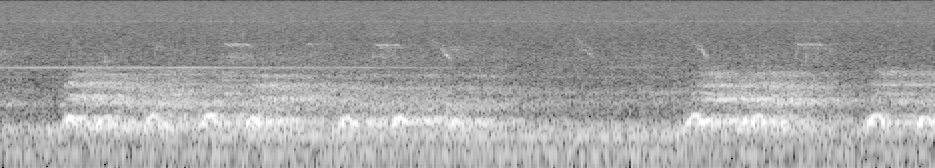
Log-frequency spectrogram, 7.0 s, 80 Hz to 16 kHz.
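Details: Great Dane puppies at Puppy Hill, 18 November 2018: low, hooting whines in wavering bursts with ringing overtones, a run of calls for the first few seconds, a pause, then another burst near the end.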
